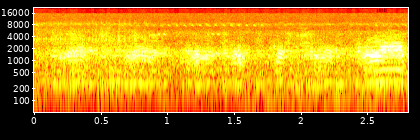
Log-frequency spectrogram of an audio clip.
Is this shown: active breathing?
no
